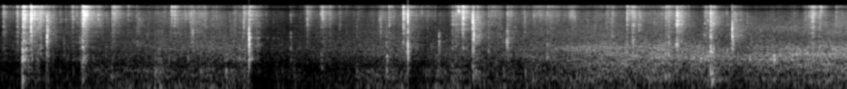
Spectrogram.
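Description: Armoured sparring with swords and shields: a string of sharp, irregular knocks as blows land on shields and armour. A steady rushing noise builds in the second half.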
